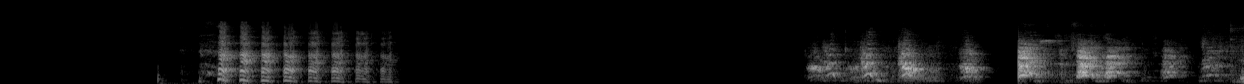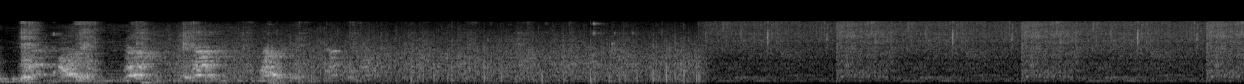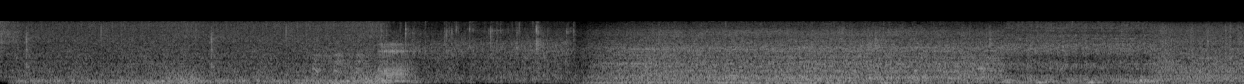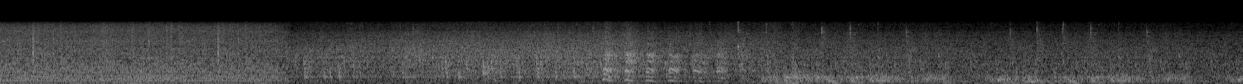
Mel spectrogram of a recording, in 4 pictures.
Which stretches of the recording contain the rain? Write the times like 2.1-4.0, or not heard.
13.8-49.7.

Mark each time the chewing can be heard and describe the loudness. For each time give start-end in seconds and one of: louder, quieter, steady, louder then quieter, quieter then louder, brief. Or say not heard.
12.4-18.8 quieter then louder.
